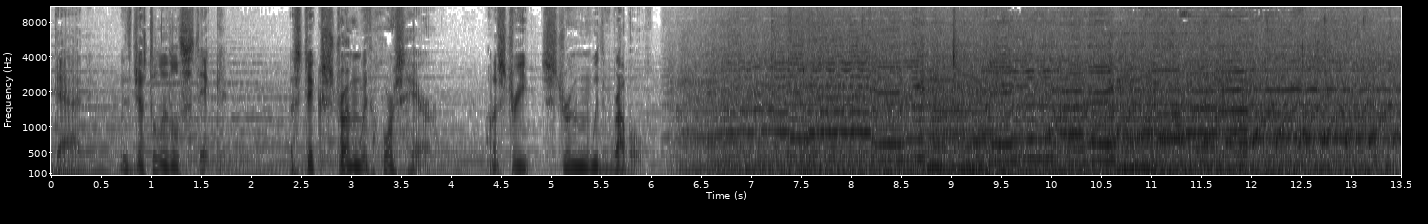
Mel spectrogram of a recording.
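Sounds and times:
speech: 0.0 - 1.8, 2.4 - 6.5
dense continuous roar of street traffic: 6.1 - 13.4
sirens wailing: 6.2 - 13.4.

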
